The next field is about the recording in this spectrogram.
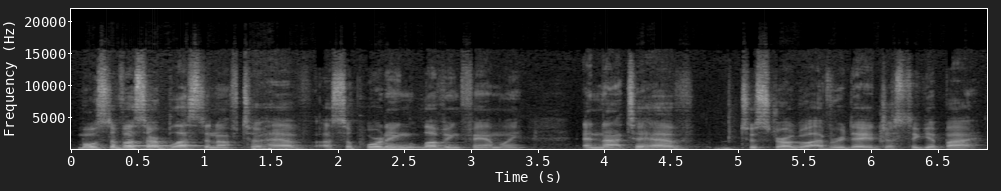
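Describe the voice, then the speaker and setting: A man's voice: mid-range voice, a little fast, darkish tone. Young american guy reading a script aloud for a stage reading, kinda formal, trips on words now and then. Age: young adult. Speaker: student performer and narrator. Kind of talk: scripted readers theater narration, read aloud.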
